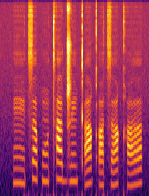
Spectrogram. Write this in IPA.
ẽ˨˩ t͡s ɐ˥ p õ˧ tʰ a˥ ɖ͡ʐ ẽ˥ kʼ a˨˥ qʼ ɐ˨˩ t͡s ɐ˨˥ qʰ ɐ˨˥

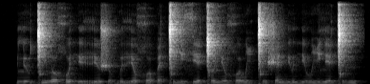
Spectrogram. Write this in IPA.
lʲ u ǀ i l ʊ χʷ ɨ nʲ ʊ rʲ ɵ ʃ ɵ b ʊ rʲ ɵ χʷ ʌ p ɛ ǀ i sʲ ɛ ǀ ɵ lʲ ɨ χʷ ɛ w i ǀ ɨ ʃ ɛ nʲ u nʲ ɵ w i lʲ ɛ ǀ ɨ

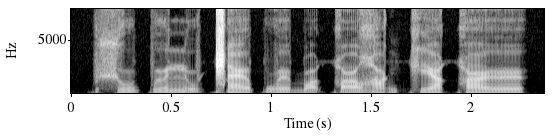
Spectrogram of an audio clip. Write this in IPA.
ʃ u p ɯ n ṵ ǁ æ ə̯ p w ø b ɑ̰ q ṵ ʁ ɑ ɡ kʲ e q ø

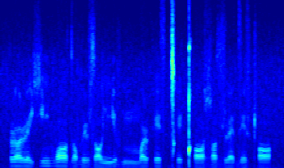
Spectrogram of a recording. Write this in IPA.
ɭ ɔ ɭ ɪ ç ɛ ɲ v ɔ d ɔ v ɪ ɭ z ɔ ɲ e v mː ɔ ɭ h e s ǀʰ e ǃʰ ɔ ɮ ɔ z ɭ ɛ d e z ʈʰ ɔ

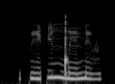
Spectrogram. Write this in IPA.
p i pʲ u ŋ͡ǃ ĩ n i v

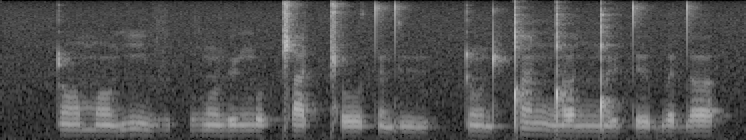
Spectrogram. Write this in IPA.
ʈ ɔ̃˨ m ɔ̃˨ ɡ ĩ˦˨ v | v õ˨ ð ʏ˨ ŋ o˨ ǁ a˨˦ ǁ o˨ t ə̃˨ d ɨ˨ | ʈ õ˨ d ǃ ã˦ ŋ͡ǃ ʌ˨ ŋ͡ǃ ʏ˨ t ɘ˨ b ə˦˨ d ʌ˦

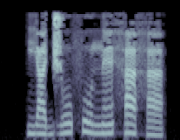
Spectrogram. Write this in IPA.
j a˨ d͡ʒ o˨˦ f o˦˨ n ɛ̃˨˦ h a˦˨ h a˨

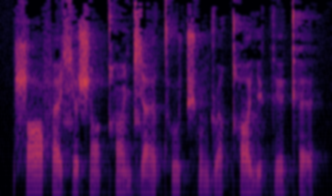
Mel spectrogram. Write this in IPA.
ʂ ɑ f æ ɕ ə ʃ ɑ̃ qʰ ɛ̃ d͡ʑ æ tʰ u t͡ʃʰ ũ ɡ ɹ ɪ qʰ ʌ lʲ ə k ɪ kʰ ɛ

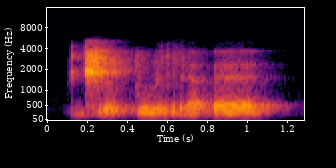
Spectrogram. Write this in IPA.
d͡ʒ o̰ p u r ʌ ʔ ə

